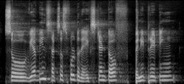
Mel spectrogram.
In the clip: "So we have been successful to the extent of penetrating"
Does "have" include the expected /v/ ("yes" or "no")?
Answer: yes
